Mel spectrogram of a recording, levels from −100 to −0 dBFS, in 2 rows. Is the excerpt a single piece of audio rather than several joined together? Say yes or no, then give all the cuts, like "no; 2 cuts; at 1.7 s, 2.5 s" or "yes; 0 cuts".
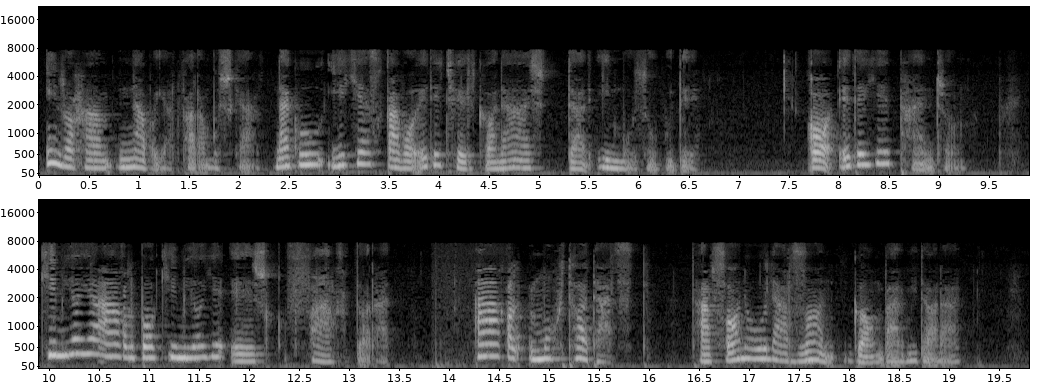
no; 1 cut; at 2.3 s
